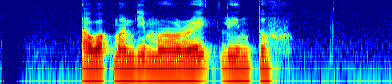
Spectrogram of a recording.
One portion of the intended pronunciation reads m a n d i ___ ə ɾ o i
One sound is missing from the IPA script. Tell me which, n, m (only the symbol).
m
